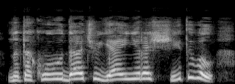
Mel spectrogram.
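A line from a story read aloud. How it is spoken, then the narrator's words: Spontaneous exclamation. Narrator (Russian): воскликнул непосредственный Пиппин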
